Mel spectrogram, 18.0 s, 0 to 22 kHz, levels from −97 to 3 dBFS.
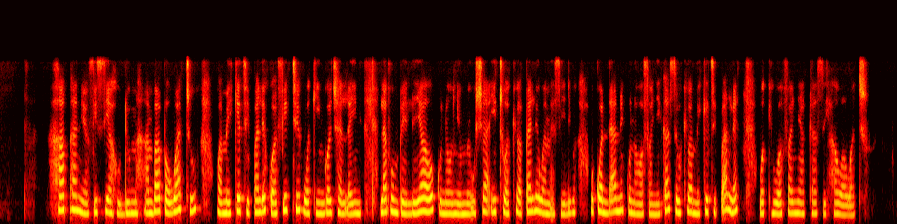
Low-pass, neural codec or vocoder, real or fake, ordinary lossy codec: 7.2 kHz; codec, 16 kHz in and 24 kHz out, 1 kbps, XY-Tokenizer; fake; Opus, 24 kbps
